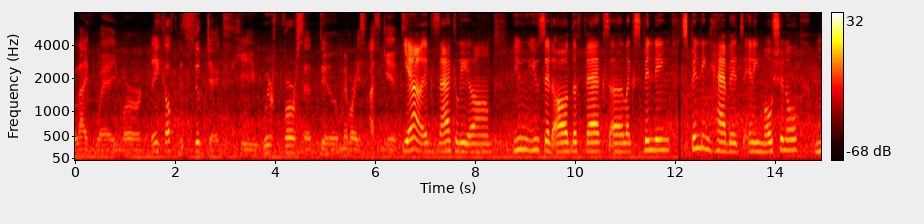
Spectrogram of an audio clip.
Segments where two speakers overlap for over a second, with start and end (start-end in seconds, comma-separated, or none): none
